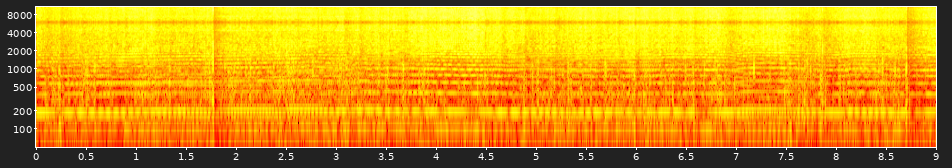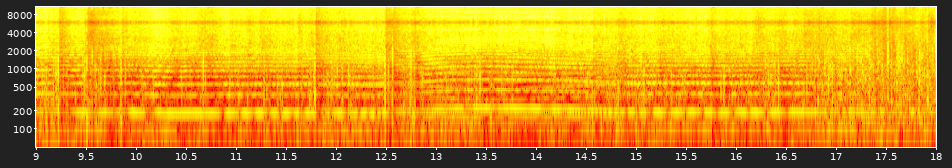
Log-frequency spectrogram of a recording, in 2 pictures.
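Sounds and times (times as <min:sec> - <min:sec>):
drone motors buzzing: 0:00.0 - 0:18.0.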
